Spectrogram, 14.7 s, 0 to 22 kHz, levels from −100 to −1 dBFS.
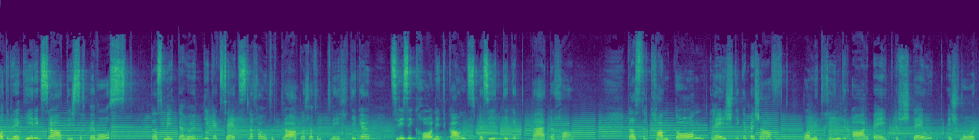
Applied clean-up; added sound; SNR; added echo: none; Trumpet; 9 dB; none.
